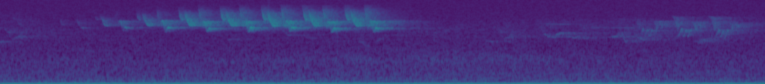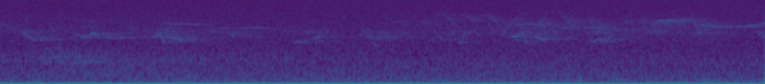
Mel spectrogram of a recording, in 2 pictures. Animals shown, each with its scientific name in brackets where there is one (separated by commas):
American Robin (Turdus migratorius), Black-capped Chickadee (Poecile atricapillus), Chestnut-sided Warbler (Setophaga pensylvanica), Mourning Warbler (Geothlypis philadelphia), Ovenbird (Seiurus aurocapilla), Eastern Wood-Pewee (Contopus virens)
